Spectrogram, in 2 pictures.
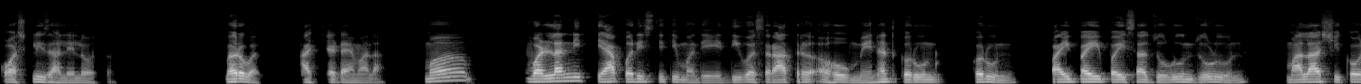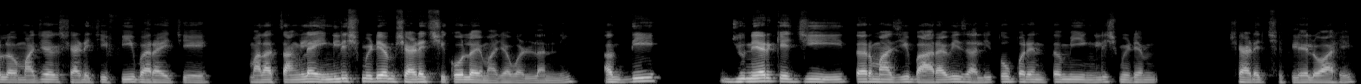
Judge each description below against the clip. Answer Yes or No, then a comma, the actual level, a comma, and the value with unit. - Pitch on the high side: No, low, 115 Hz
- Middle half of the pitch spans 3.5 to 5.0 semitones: No, average, 2.7 semitones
